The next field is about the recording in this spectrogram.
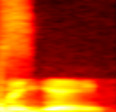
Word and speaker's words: sommelier: a certified sommelier? Is that even close? – Sommelier.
